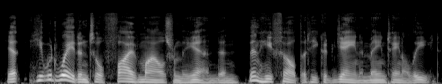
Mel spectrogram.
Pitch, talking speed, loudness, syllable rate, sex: 110 Hz, 300 wpm, -21 LUFS, 6.1 syllables/s, male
